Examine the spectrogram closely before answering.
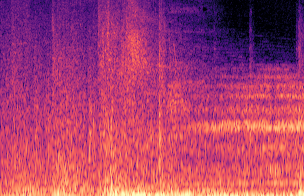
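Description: An explosion booms with a low rumble.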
